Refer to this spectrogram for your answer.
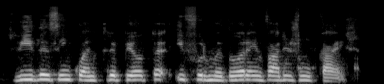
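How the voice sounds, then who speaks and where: In a European Portuguese accent, a woman talks at a moderate pace with a fairly high pitch and a dark, mellow tone. The sound is dry and close, with no echo. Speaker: podcast host. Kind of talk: interview. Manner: hesitant, many fillers.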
